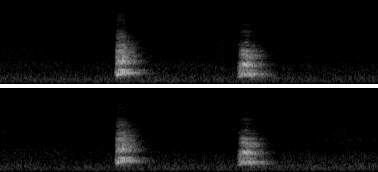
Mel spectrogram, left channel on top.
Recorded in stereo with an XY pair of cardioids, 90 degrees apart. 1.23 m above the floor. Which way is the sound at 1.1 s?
30° left.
